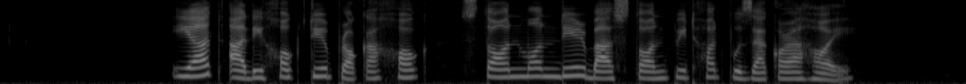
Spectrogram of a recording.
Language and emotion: Assamese, neutral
